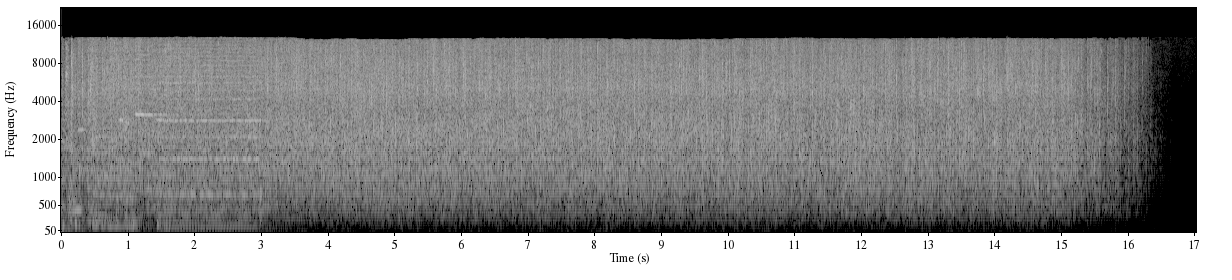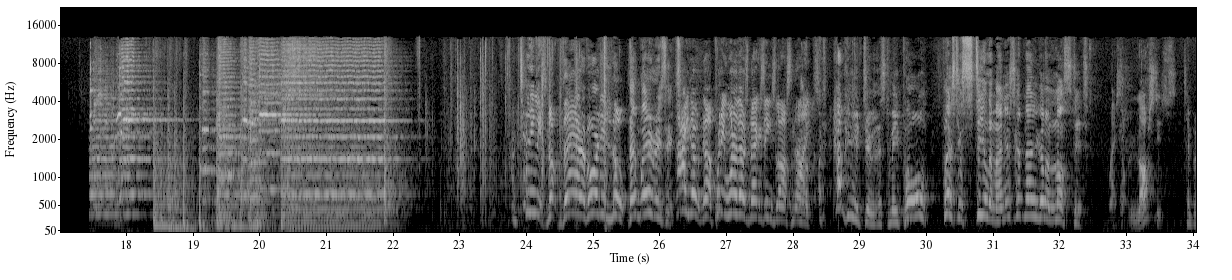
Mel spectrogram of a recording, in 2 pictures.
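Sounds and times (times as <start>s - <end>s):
studio audience applauding: 0.0s - 16.5s.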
